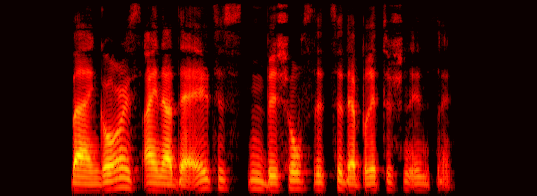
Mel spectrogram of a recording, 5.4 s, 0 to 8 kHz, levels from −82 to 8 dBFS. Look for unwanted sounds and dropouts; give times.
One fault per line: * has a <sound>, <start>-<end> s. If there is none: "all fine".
all fine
